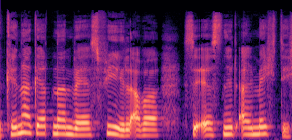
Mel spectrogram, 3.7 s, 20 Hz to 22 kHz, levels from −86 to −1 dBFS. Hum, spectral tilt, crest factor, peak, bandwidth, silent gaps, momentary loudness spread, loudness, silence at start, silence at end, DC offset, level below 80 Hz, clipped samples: none; -5 dB/octave; 16 dB; 0 dBFS; 16 kHz; none; 5 LU; -16 LUFS; 0 s; 0 s; under 0.1%; -64 dBFS; under 0.1%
